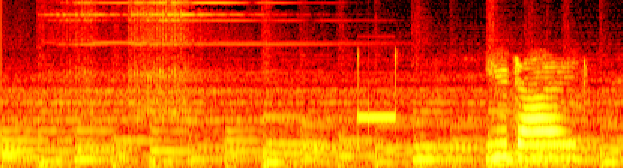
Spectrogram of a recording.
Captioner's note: telephone ringing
